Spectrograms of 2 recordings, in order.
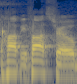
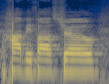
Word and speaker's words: HaBeFaStro: with my channel name i pronounce it hoppy fostro but personally I don't think there is a wrong way to say it so everyone's free to to pronounce it however they wish some people have pronounced it hobby fostro some people pronounce it hey fast ro some people have even pronounced it had be fast TRO it gets real funny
